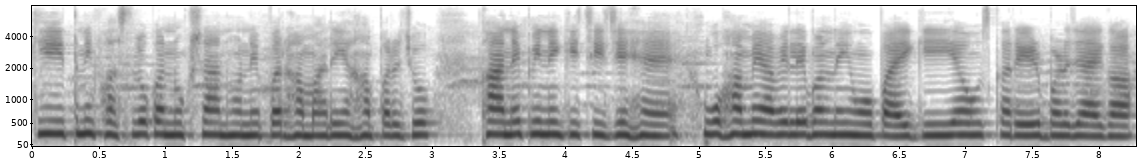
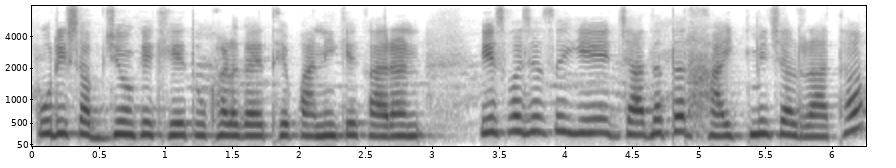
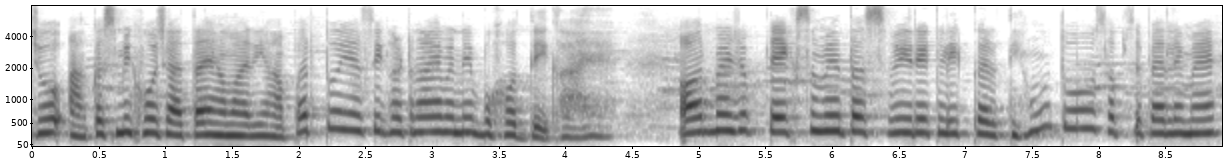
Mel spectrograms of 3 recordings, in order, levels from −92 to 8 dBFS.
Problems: background sounds at intervals, continuous background conversations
